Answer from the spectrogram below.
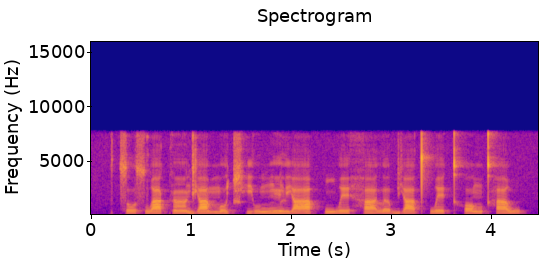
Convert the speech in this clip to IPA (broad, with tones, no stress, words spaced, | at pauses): t͡so˧swa˦kã˧ɡja˥˧ mo˥˧t͡ɕʰju˧ ŋĩ˥˧lja˨˦ | ŋwe˧ha˨˩lə˧ bja˨˩t̪ʰwe˧ kʰɔ˥˧ŋkʰa˨˦w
